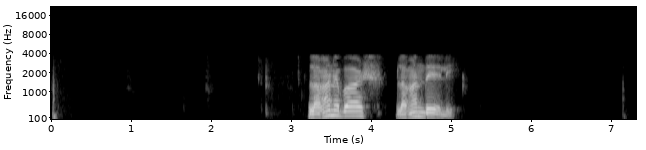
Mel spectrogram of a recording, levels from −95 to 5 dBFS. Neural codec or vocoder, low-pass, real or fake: none; 3.6 kHz; real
